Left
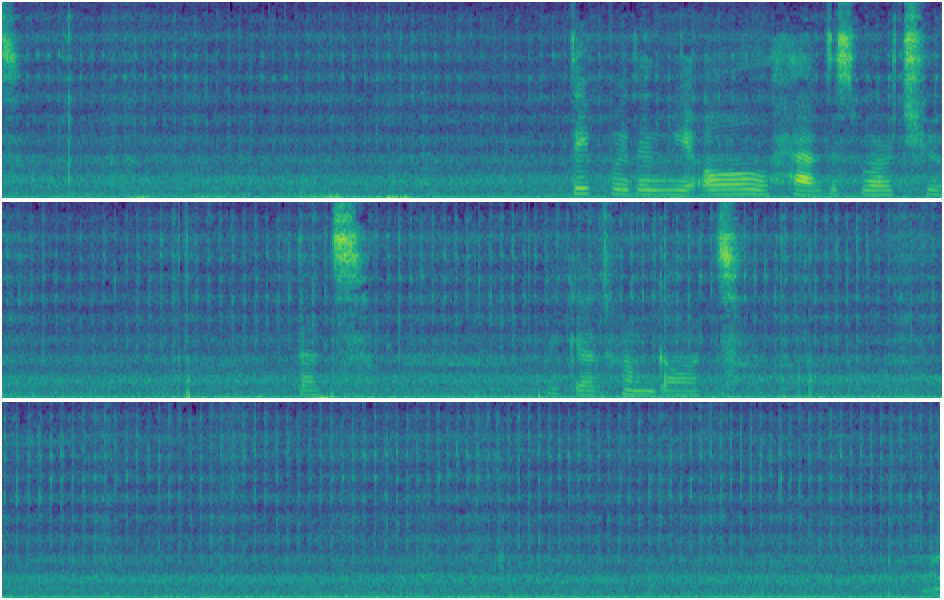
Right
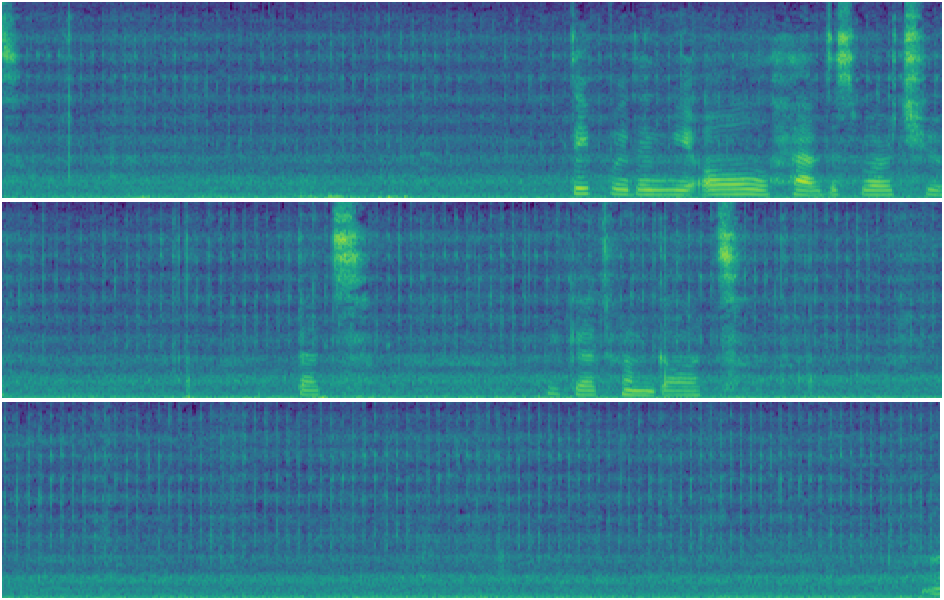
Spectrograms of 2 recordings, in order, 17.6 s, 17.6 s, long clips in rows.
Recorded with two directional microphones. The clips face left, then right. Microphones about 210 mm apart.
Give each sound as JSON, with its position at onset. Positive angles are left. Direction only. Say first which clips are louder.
{"t": 3.5, "sound": "speech", "louder": "right 5 dB", "side_deg": -35}
{"t": 7.7, "sound": "speech", "louder": "right 7 dB", "side_deg": -35}
{"t": 9.4, "sound": "speech", "louder": "right 7 dB", "side_deg": -30}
